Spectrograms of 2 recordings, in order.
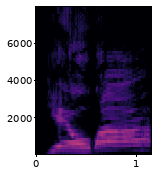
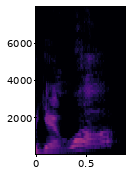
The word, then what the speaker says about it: Jehová: Holland, la Camas, Jehová, que es la A larga, por eso lee Jehová, fíjame bien, Jehová, o sea, se estira la pronunciación, se llama A larga, la Camas. Entonces, Jehová o Yehová con la W.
